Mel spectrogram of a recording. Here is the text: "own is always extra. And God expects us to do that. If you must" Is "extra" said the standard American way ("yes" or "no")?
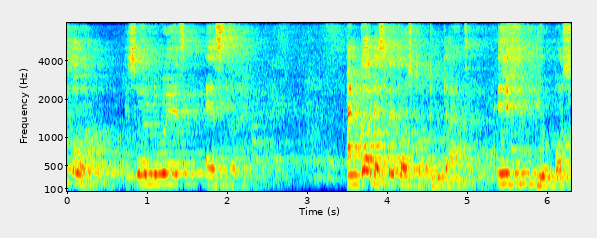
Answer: no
